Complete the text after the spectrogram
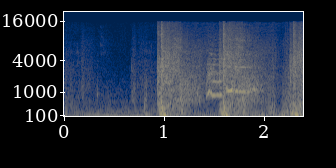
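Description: A sharp hit lands on a creature.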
